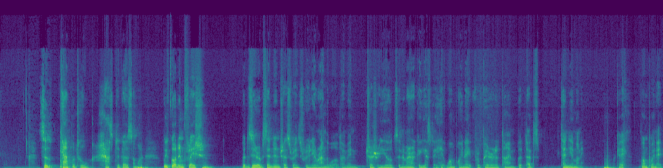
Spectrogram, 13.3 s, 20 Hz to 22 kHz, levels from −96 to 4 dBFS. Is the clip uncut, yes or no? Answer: yes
